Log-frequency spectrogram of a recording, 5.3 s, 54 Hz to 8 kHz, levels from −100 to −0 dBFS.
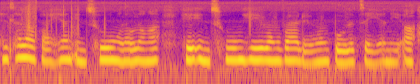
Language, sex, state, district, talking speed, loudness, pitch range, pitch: Mizo, female, Mizoram, Aizawl, 195 wpm, -15 LUFS, 205-230 Hz, 220 Hz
